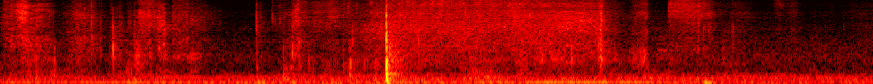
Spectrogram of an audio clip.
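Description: Paper workbook pages being turned and handled, with light rustling and crinkling, a sharp click about halfway through, and a second or so of paper sliding and rustling after it.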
